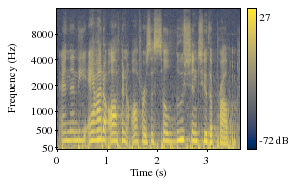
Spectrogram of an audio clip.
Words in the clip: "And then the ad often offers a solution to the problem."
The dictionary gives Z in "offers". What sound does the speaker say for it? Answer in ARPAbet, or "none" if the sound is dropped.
Z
